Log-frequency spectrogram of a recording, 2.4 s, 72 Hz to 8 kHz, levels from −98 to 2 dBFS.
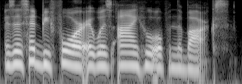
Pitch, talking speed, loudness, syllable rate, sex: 195 Hz, 270 wpm, -17 LUFS, 6.8 syllables/s, female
